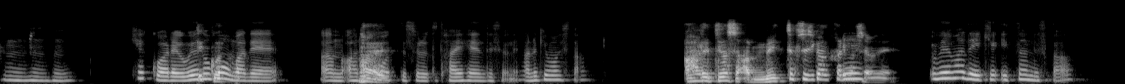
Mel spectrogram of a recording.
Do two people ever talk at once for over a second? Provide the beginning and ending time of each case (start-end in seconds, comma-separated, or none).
none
